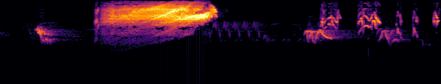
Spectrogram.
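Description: A pine siskin calls with no talking: a short note, then a long, loud, rising buzzy zreee, followed by quick twittering chatter of high, thin notes.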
